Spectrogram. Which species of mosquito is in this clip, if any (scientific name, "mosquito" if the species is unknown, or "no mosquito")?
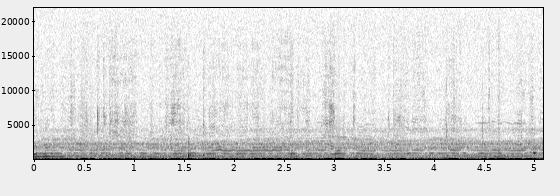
Anopheles arabiensis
